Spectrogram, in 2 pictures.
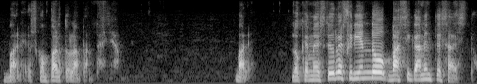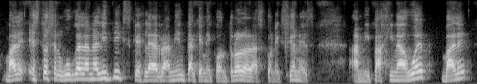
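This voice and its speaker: A man teaching an online class on e-commerce, conversational and animated, constantly checking in with his students. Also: on the high side, fairly quick, gravelly. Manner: conversational, peppers speech with "¿vale?"; animated, lively explanations with asides to students. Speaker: e-commerce instructor.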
